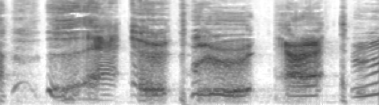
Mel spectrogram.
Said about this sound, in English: Suddenly we hear a coughing fit, far worse than any we've heard before.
